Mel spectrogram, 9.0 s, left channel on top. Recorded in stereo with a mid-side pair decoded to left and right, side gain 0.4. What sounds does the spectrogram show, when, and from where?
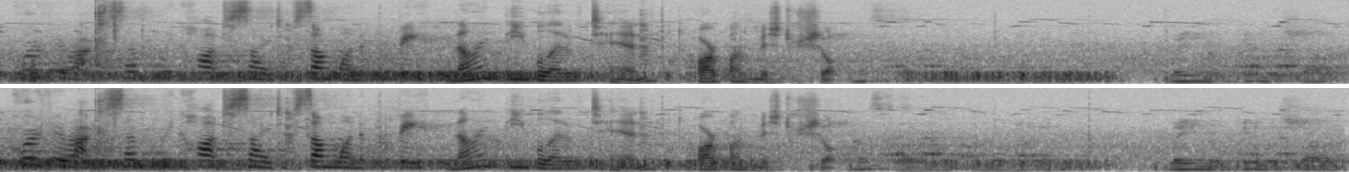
0.1 s a woman speaking: 70° right, 2.5 m; by 2.9 s 5° right, 2.5 m
3.0 s a man speaking: 25° left, 2 m
5.7 s a man speaking: 45° right, 6.5 m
